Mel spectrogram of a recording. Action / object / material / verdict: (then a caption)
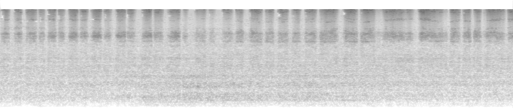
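scrape / plastic stylus on matte plastic film over tablet glass / plastic film / none. A hand wearing rings scratches and rubs the plastic tip of an Apple Pencil across an iPad's glass screen, which is covered with a matte plastic screen protector, while drawing lines. The result is a steady, dry, scratchy rubbing with a bright hiss, rising and falling in quick, uneven strokes about three times a second.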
